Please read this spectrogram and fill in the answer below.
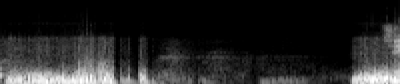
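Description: Low, muffled rumbling from a poorly working computer microphone as it is being adjusted, in two bursts with a silent gap between. A muffled "sí" comes through near the end.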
